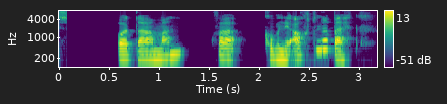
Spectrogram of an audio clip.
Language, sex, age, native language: Icelandic, female, 13, Icelandic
